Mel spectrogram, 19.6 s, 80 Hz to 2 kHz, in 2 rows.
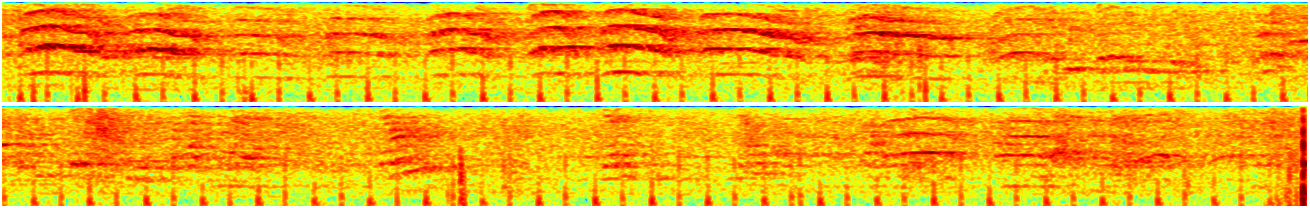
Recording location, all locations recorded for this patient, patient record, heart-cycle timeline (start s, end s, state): mitral valve (MV)
mitral valve (MV)
#Age: Infant
#Sex: Female
#Height: 52.0 cm
#Weight: 4.92 kg
#Pregnancy status: False
#Murmur: Absent
#Murmur locations: nan
#Most audible location: nan
#Systolic murmur timing: nan
#Systolic murmur shape: nan
#Systolic murmur grading: nan
#Systolic murmur pitch: nan
#Systolic murmur quality: nan
#Diastolic murmur timing: nan
#Diastolic murmur shape: nan
#Diastolic murmur grading: nan
#Diastolic murmur pitch: nan
#Diastolic murmur quality: nan
#Outcome: Abnormal
#Campaign: 2015 screening campaign
0.00	8.73	unannotated
8.73	8.81	S1
8.81	8.94	systole
8.94	9.02	S2
9.02	9.16	diastole
9.16	9.26	S1
9.26	9.36	systole
9.36	9.42	S2
9.42	9.57	diastole
9.57	9.65	S1
9.65	9.79	systole
9.79	9.85	S2
9.85	10.00	diastole
10.00	10.08	S1
10.08	10.21	systole
10.21	10.28	S2
10.28	10.42	diastole
10.42	10.49	S1
10.49	10.63	systole
10.63	10.68	S2
10.68	10.85	diastole
10.85	10.92	S1
10.92	11.05	systole
11.05	11.12	S2
11.12	11.27	diastole
11.27	11.34	S1
11.34	11.48	systole
11.48	11.55	S2
11.55	11.69	diastole
11.69	11.76	S1
11.76	11.89	systole
11.89	11.95	S2
11.95	12.11	diastole
12.11	12.18	S1
12.18	12.32	systole
12.32	12.38	S2
12.38	12.53	diastole
12.53	12.60	S1
12.60	12.74	systole
12.74	12.80	S2
12.80	12.95	diastole
12.95	13.01	S1
13.01	13.16	systole
13.16	13.22	S2
13.22	13.37	diastole
13.37	13.44	S1
13.44	13.58	systole
13.58	13.63	S2
13.63	13.80	diastole
13.80	13.86	S1
13.86	14.00	systole
14.00	14.05	S2
14.05	14.22	diastole
14.22	14.29	S1
14.29	19.58	unannotated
